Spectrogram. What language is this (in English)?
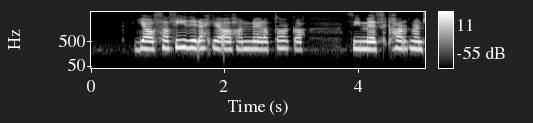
Icelandic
